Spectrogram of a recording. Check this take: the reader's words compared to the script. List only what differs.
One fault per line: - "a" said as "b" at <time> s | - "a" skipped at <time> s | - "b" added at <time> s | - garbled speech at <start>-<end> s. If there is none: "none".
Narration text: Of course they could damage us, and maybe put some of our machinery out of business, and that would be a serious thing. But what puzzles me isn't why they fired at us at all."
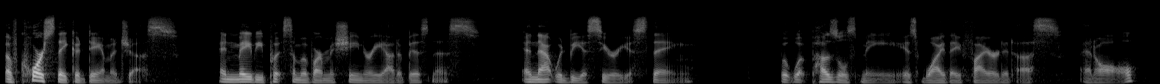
- "isn't" said as "is" at 9.0 s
